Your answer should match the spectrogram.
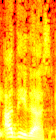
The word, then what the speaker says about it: Adidas: Se pronuncia Adidas. En Adidas. Alemania decís Adidas. – Sí, sí. – En inglés lo dicen así.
